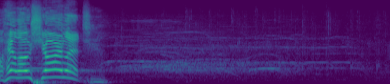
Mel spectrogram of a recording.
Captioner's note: cheering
